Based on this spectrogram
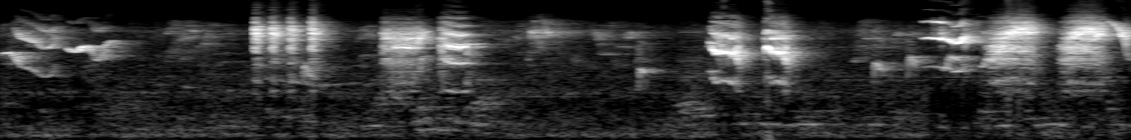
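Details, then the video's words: Long-tailed shrike in full song with unique imitated phrases, delivering harsh squawky bursts and sharp clicking chatter alternating with quieter thin whistles, phrases separated by brief gaps of near silence. "burung cendet gacor full isian unik"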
